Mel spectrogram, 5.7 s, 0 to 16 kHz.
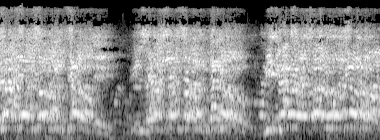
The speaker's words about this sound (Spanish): Lo que escuchas son gritos de los trabajadores de Vitrasa esta mañana en el Pleno Municipal de Vigo. Fueron hasta allí para exigir una solución al conflicto laboral que mantienen con la concesionaria del servicio urbano de autobuses desde hace 2 años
